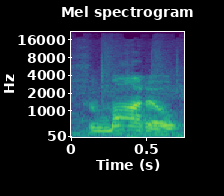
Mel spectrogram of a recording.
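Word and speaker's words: sfumato: i find once you get to um sumato sumato that's how you pronounce it i googled it and i googled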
